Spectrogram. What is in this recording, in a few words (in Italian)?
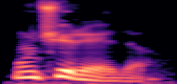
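"rede", vocabolario dialettale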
